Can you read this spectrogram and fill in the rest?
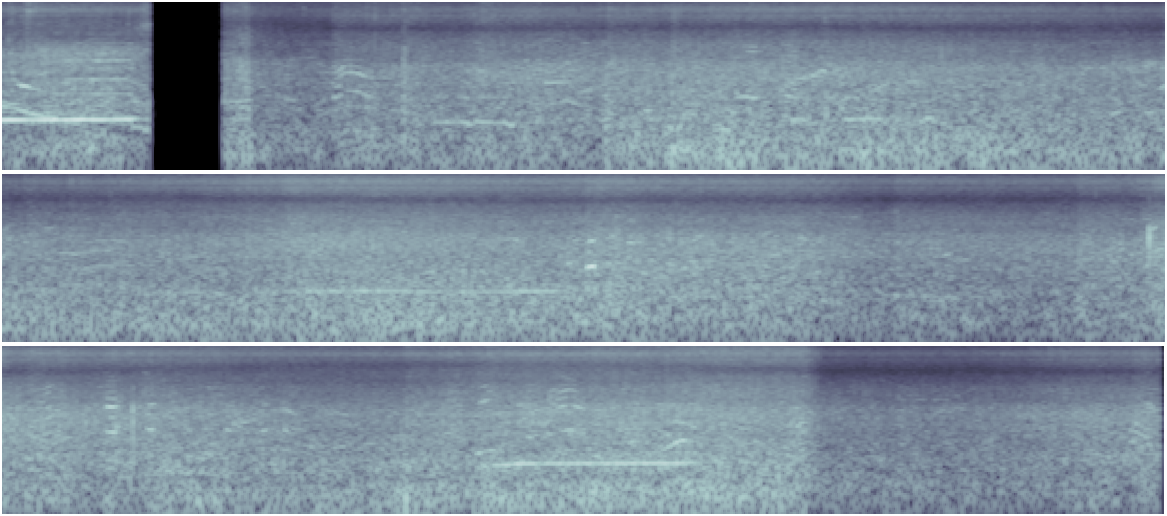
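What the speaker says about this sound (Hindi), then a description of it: "समुद्र की आवाज़ सुन रहे हैं फ्रेंड्स, बहुत सूदिंग है" Sea waves washing onto a beach at Puri, a broad steady roar of surf with wind buffeting the microphone, loud and continuous, swelling gently with each breaker.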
